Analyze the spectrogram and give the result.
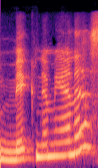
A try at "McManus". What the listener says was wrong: McManus? There is no N. It's just McManus. McManus.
